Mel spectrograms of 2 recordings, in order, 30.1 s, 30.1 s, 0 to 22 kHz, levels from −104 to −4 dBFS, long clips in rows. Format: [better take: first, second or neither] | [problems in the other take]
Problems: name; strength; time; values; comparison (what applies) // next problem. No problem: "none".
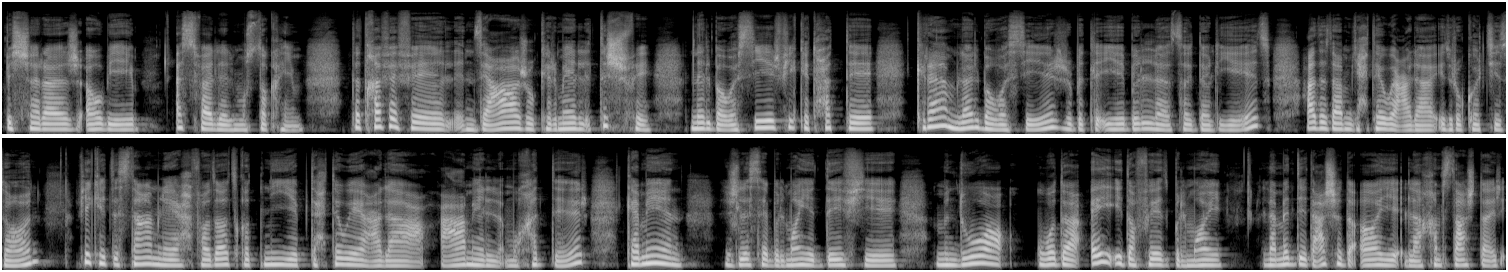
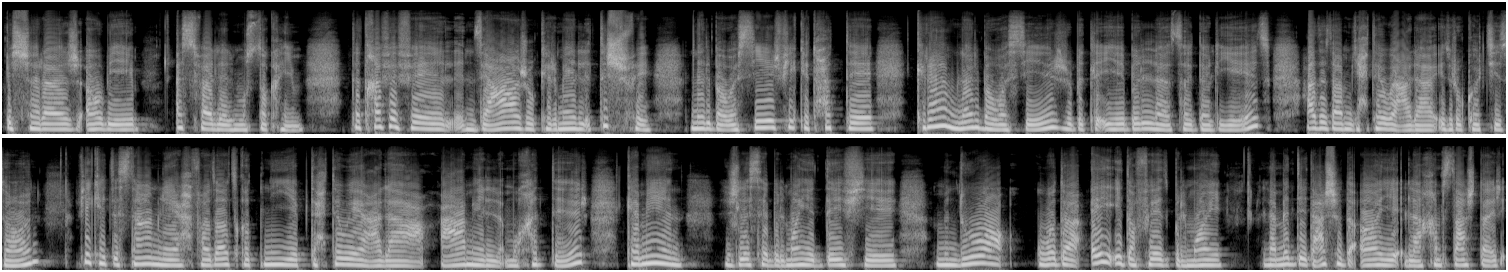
first | distortion; slight; 10 dB below the speech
